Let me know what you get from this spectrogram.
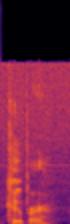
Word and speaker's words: Cowper: To close, I want to tell you about this guy named William Cooper. His name is spelled like Cowper, if you want to look him up.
